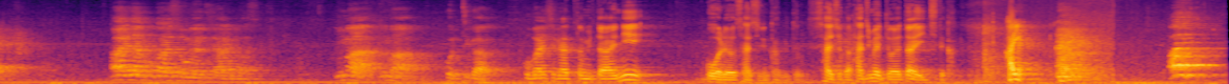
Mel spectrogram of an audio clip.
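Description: A middle-aged man speaks calmly, explaining.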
